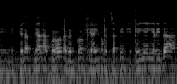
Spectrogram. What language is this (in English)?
Hebrew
